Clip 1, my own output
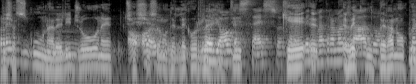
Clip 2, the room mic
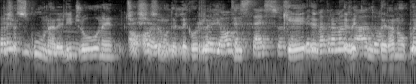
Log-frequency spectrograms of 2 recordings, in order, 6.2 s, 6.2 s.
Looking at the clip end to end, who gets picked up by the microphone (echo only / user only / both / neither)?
echo only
